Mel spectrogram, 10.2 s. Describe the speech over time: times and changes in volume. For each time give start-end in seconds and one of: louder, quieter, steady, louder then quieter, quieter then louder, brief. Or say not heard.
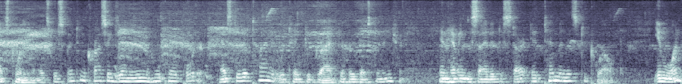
0.0-10.1 steady.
